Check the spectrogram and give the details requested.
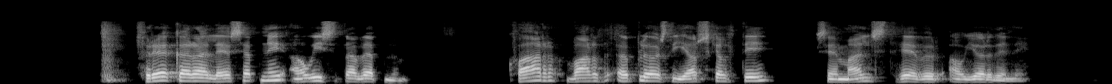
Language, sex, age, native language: Icelandic, male, 70-79, Icelandic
